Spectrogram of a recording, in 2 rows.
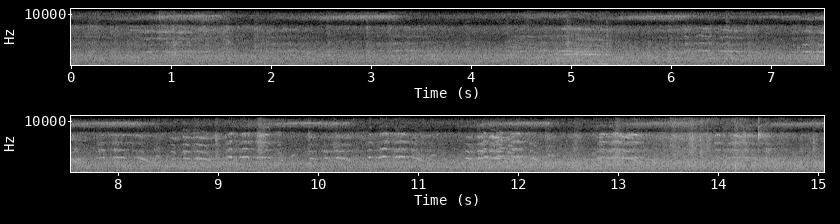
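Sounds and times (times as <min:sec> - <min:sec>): steady rumbling background noise: 0:00.0 - 0:15.0
small birds chirping: 0:06.0 - 0:14.7.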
